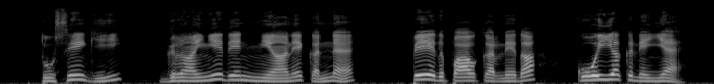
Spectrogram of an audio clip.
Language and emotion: Dogri, angry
